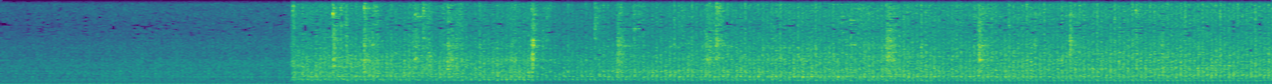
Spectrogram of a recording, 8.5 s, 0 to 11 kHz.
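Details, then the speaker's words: Isuzu Panther diesel after an engine overhaul, just started and held at about 1000 rpm fast warm-up idle: slightly uneven, lumpy knock around 146 a minute; injectors 2 and 3 found not atomizing, dribbling, only 1 and 4 spraying well. "ini mesinnya sudah hidup tetapi ini tadi sudah kita cek injektornya tanahnya buruk yang nomor 2 dan nomor 3 yang bisa mengabur dengan bagus hanya nomor satu dan nomor 4 sedangkan yang nomor 2 dan nomor 3 itu tidak menghapus sama sekali jadi kencing"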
